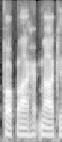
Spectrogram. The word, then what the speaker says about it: Proc Market: Is that the right pronunciation? Yeah, Proc Market.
